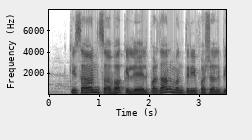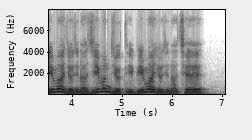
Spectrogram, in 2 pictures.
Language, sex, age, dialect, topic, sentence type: Maithili, male, 56-60, Eastern / Thethi, banking, statement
